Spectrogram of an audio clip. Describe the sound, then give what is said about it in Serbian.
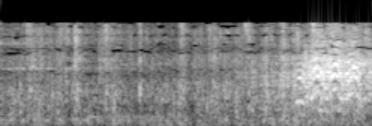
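Restless, frightened horses stamp and shuffle with an uneven clip-clop of hooves, then one lets out a loud, drawn-out neigh that dominates the final moments. “a i konji su nešto uznemireni, kao da se plaše, vidite i sami.”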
